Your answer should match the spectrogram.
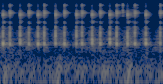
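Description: Rapid, evenly spaced clicks, about ten a second, from a computer key or mouse button pressed over and over to step a graphing-calculator emulator's trace cursor along a graph.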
